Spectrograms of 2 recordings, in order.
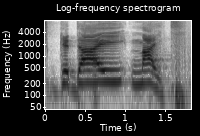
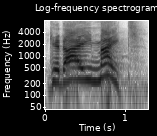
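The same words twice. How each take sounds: First: Broad Aussie g'day mate, teaching it; Australian greeting. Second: Louder, hearty Aussie "G'day, mate", pitched up; Australian greeting. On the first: Preacher teaching the crowd an Aussie greeting, broad Australian. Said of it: "this is what we will say in Australia". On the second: Preacher showing visitors how to greet, hearty Australian. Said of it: "you can walk up to someone and say". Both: Shown as a demonstration.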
